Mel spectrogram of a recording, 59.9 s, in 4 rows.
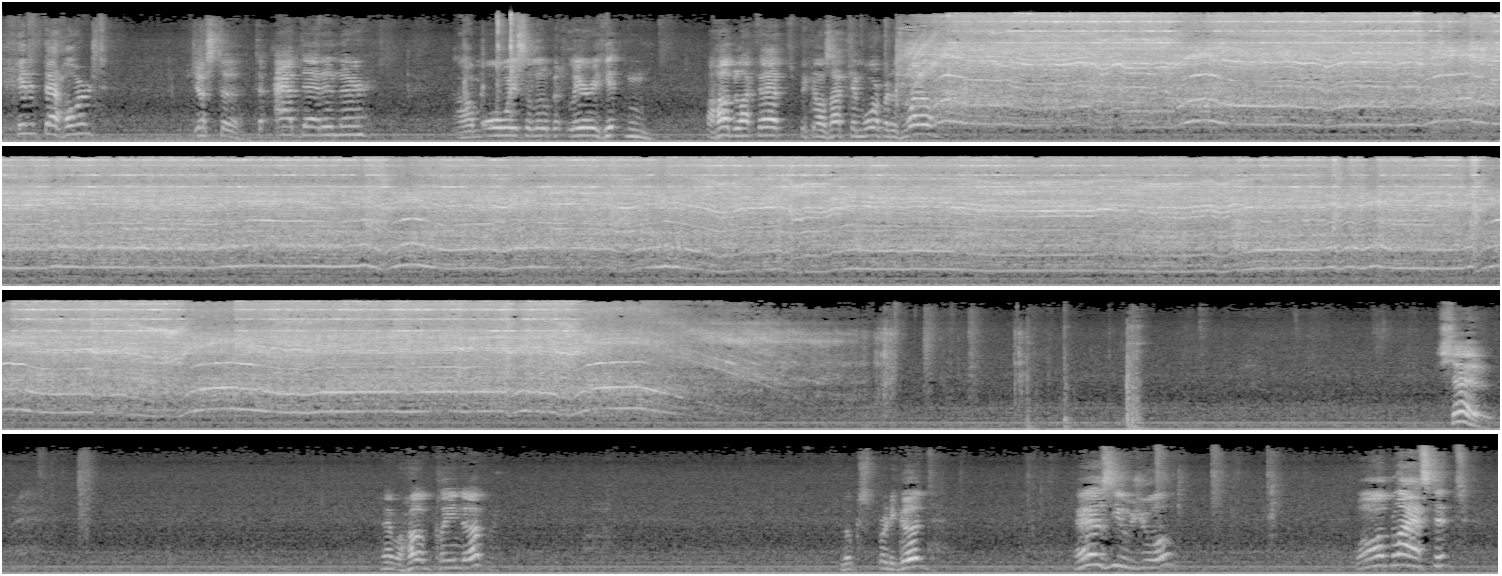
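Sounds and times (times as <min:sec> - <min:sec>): power tool wire brush scrubbing metal: 0:09.0 - 0:38.8.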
